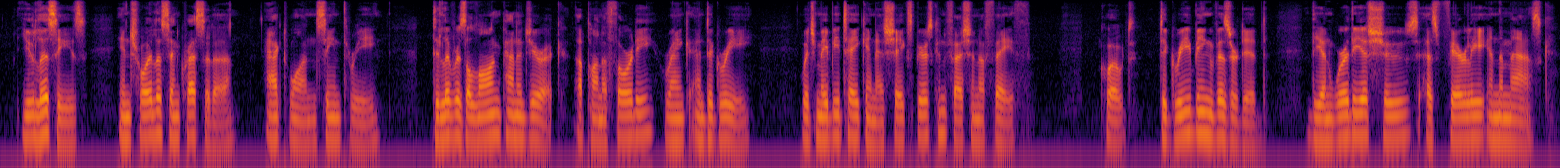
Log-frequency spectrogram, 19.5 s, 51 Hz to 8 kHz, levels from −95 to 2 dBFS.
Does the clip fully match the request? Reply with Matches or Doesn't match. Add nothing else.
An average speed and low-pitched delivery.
Doesn't match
